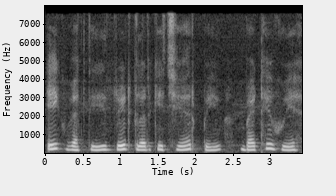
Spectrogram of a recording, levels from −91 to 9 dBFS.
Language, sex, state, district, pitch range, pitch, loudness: Hindi, female, Uttar Pradesh, Lucknow, 185-210 Hz, 200 Hz, -16 LUFS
